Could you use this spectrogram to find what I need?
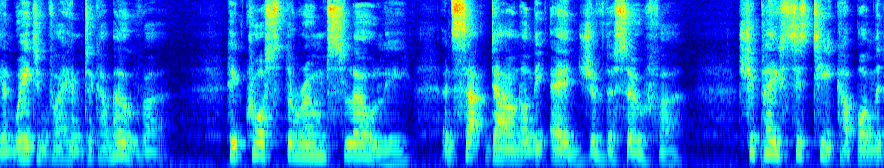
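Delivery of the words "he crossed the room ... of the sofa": ordinary delivery, nothing marked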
